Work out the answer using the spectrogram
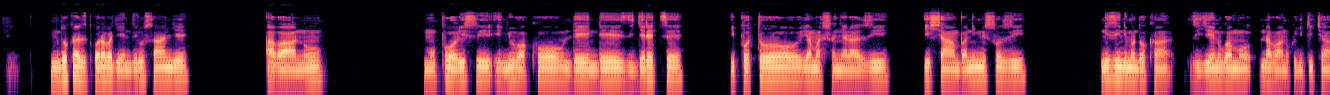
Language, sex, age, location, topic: Kinyarwanda, male, 25-35, Huye, government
